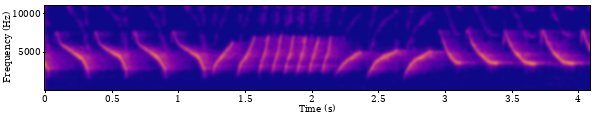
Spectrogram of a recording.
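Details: Chirping 'gacor' canary song, used to stimulate young and non-singing canaries. Repeated sharply descending whistles about three per second, broken by a quick rattling trill, then more swooping falling notes ending on a steady tone.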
